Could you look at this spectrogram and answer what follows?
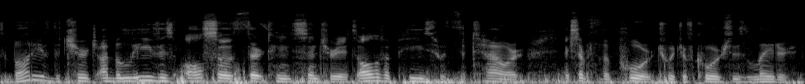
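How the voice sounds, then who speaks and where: The pace is moderate. The sound is dry with no echo, though noticeable background noise is present. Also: man. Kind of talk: commentary. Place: open country. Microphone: phone near.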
